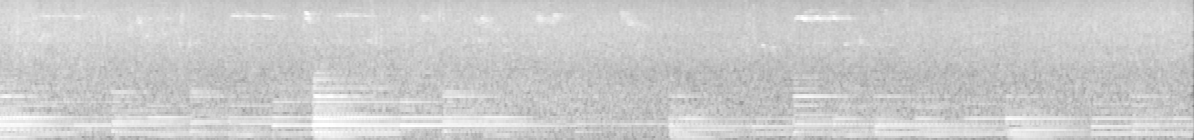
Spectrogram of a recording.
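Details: Gentle sustained music with layered tones and a soft hissing background, with no animal voice heard.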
